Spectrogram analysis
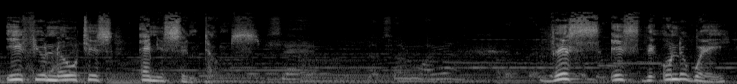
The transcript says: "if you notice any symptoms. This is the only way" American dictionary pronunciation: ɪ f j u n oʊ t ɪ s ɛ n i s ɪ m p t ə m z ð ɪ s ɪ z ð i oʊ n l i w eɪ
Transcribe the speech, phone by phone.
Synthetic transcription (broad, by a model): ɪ f j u n oʊ t ɪ s ɛ n i s ɪ m p t ə m z ð ɪ s ɪ z ð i oʊ n l i w eɪ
